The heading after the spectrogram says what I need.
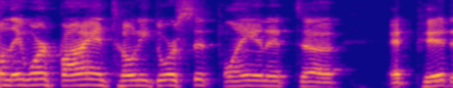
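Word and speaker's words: Dorsett: they weren't buying Tony Dorset playing at uh at pit and I say Tony Dorset because he was still dors because that's how it was it's how it was said dors yes but but those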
